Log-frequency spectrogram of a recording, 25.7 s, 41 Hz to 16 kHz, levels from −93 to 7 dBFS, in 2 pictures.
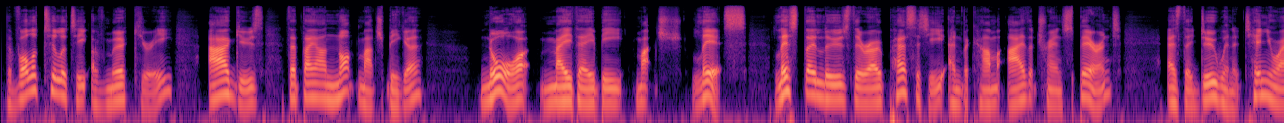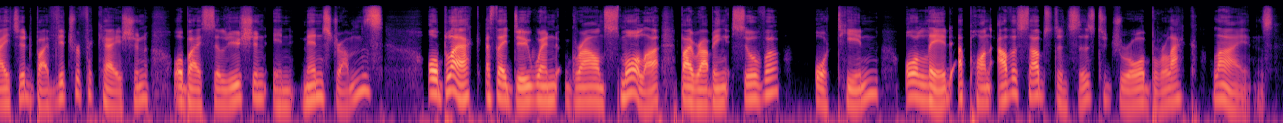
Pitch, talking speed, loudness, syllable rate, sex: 125 Hz, 140 wpm, -22 LUFS, 4.5 syllables/s, male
